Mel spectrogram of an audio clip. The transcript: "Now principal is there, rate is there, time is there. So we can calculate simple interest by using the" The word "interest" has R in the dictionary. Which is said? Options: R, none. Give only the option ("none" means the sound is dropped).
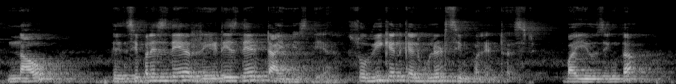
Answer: R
